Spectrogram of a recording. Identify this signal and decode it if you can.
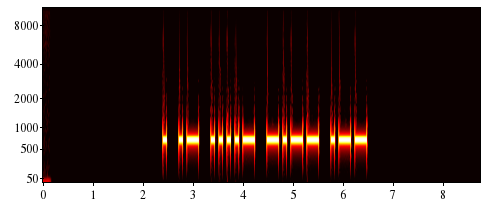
Morse code, heard as a keyed tone, about 15 wpm, 700 Hz. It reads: EA4YW
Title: DXCC-100 Call Signs - 5 Characters - 15wpm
